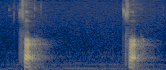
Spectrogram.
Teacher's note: most of the time in a sentence americans pronounce it fer really fast with the reduced vowel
